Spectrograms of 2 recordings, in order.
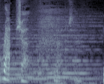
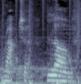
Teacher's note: is doing a marvellous job of keeping the resonance there, of things like rapture has that glottal catch. I call it a catch, I distinguish between them, because a glottal stop, it's so much harder, but rapture, it just gives it like this little nudge, rapture, love.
